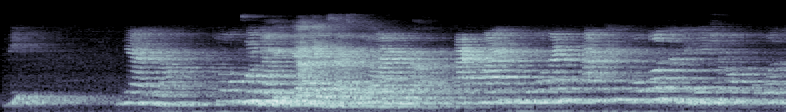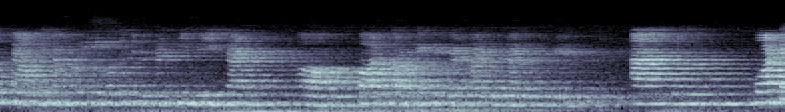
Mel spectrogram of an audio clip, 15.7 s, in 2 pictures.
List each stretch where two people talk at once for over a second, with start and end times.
2.4-4.1

